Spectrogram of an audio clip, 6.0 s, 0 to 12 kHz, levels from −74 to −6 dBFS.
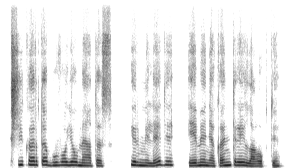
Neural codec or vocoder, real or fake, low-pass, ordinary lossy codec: none; real; 10.8 kHz; Opus, 16 kbps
